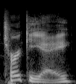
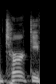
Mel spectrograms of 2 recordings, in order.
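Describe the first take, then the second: First: "Turkey, eh" as Tur-kee-ay, rising at the end; "Turkey, eh" said as Türkiye; English commentator's pronunciation. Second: Said in the usual way. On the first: Retold or imitated. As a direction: quote "Turkey, eh" with the added "ay". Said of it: "English commentator comes on and says". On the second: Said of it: "If you call something Turkey".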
